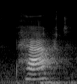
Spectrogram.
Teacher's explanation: it's voiceless we add a t sound no extra syllable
